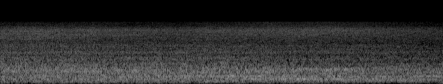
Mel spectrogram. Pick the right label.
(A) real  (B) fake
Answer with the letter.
A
